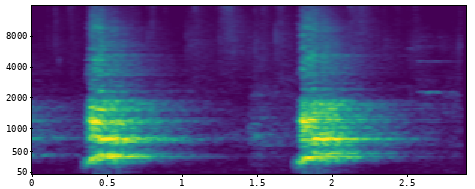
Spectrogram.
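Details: Great Dane named Mikey barking as a watch dog when a truck pulls into the driveway; two loud, deep, harmonic barks about 1.4 seconds apart, each with a sharp onset and trailing tail, in a quiet setting.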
